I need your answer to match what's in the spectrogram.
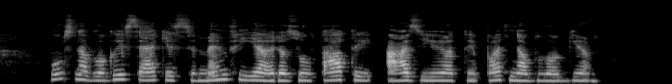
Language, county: Lithuanian, Kaunas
